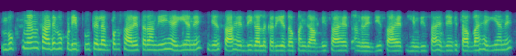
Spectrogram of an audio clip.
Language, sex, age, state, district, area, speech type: Punjabi, female, 18-30, Punjab, Bathinda, rural, conversation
